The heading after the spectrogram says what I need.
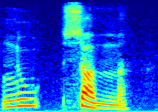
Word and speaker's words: sommes: Then for nous, you've got nous sommes. Okay, final S is not pronounced. Nous sommes. Repeat. Nous sommes.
